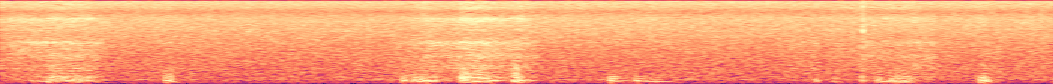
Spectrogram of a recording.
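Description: Soft, rough, fluttering breathing noises recur every few seconds with short snorts in a quiet room: snoring.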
